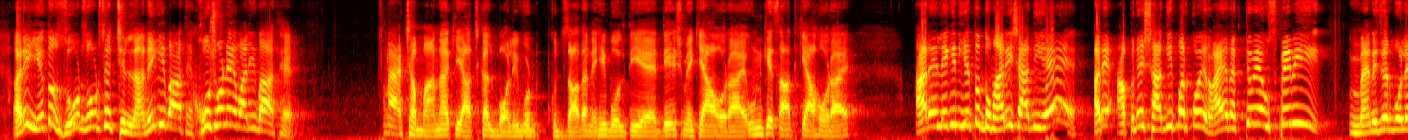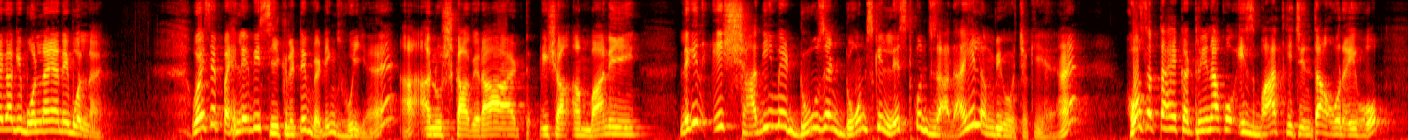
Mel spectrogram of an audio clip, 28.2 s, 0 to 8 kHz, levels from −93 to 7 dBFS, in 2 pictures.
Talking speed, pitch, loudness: 220 wpm, 200 Hz, -18 LUFS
